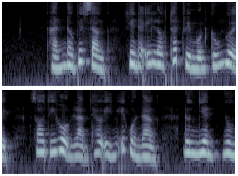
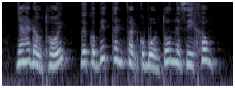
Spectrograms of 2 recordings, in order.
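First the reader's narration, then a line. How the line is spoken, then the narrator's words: Furious. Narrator (Vietnamese): Trương Mệnh tức giận đến đỏ bừng cả mặt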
